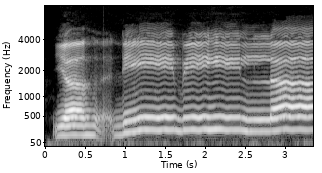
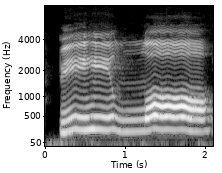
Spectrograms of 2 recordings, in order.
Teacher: Dibacakan lafz jalalah ini dengan nipis, dua harakat. Jangan baca bihillah, itu tebal, jadi salah, ya.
